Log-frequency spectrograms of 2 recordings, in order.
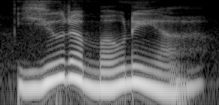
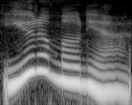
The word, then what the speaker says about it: Eudaimonia: Eudaimonia.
